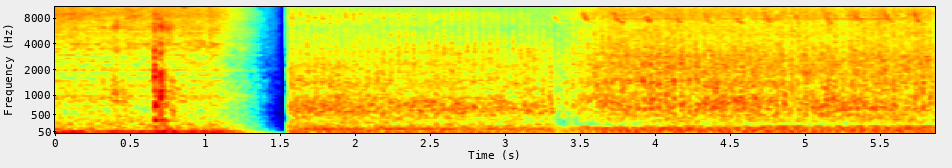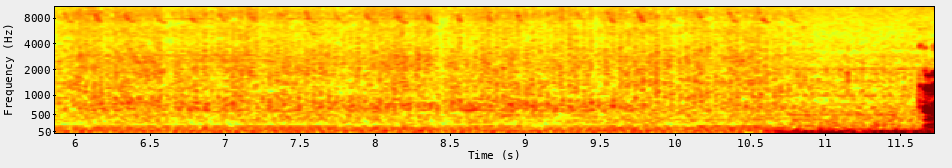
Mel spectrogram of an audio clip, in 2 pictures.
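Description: AH-64D Apache helicopter cockpit in the DCS World flight simulator, a steady droning rotor and engine hum that holds evenly after a brief cutout, growing slightly louder at the end.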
